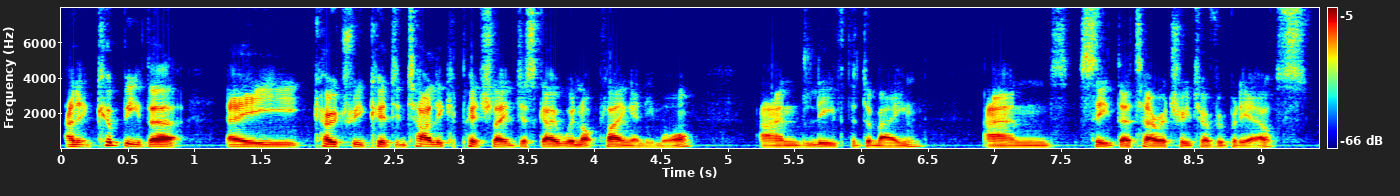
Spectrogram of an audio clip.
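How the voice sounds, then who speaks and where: A man speaking as game master, explaining the rules of a tabletop roleplaying game in a measured way. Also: fairly low pitch, fairly even intonation.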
